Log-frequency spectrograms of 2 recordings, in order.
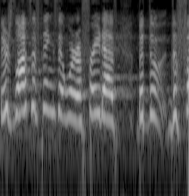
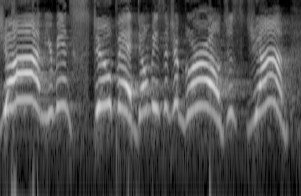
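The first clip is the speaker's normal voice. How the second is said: fed-up, loud, angry yelling; 4 semitones higher, 7 dB louder than usual. A teacher on a trip recalls a scared girl who wouldn't jump, retelling a yell. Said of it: "I was like yelling at her".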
